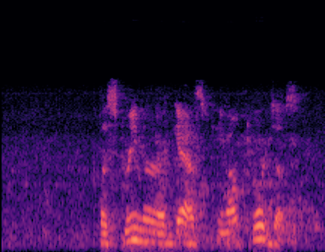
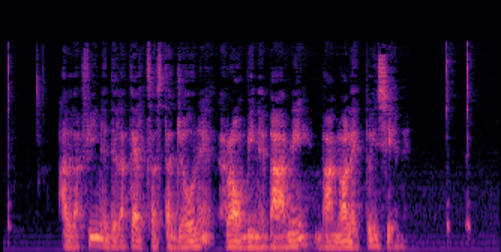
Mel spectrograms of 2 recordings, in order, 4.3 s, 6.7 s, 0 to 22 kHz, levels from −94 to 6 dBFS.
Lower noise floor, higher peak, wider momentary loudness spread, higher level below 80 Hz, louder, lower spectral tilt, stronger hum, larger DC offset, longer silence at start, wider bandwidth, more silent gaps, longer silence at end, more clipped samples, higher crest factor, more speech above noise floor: second, -55 dBFS vs -63 dBFS; second, -12 dBFS vs -6 dBFS; second, 11 LU vs 18 LU; second, -64 dBFS vs -42 dBFS; about the same, -26 LUFS vs -25 LUFS; first, -9 dB/octave vs -5.5 dB/octave; neither; neither; first, 1.35 s vs 0.1 s; second, 6 kHz vs 11.5 kHz; neither; second, 0.1 s vs 0.4 s; neither; about the same, 16 dB vs 20 dB; second, 29 dB vs 39 dB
